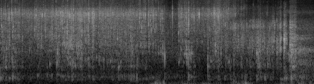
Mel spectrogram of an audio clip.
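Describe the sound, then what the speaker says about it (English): Water pours and splashes steadily over gold prospecting equipment, an Oz Wash Deluxe high banker, during a wash-down; a continuous close rushing spray with brief surges. "Give that a good wash down in case anything stuck to it"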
